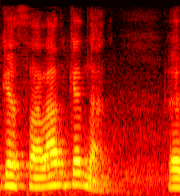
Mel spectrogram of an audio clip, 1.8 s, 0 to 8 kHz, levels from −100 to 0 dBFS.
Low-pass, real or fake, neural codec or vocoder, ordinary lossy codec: 7.2 kHz; real; none; none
